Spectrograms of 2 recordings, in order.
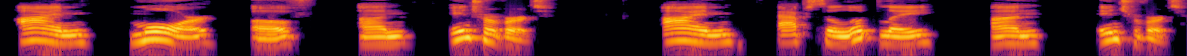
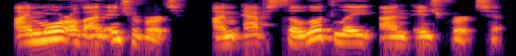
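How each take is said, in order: First: Very slow, drawn-out words; slow model reading. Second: Said in the usual way. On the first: Shown as a demonstration. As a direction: spell out the sentence word by word for learners. Teacher models sentences word by word.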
